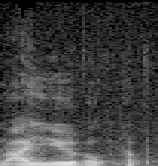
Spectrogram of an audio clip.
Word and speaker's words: Ryu: Capcom infinite of all game reverse at 2-pack a black widow and ryuou kind of packaging and yes I know if I'm pronouncing I've been screwing up the name Ford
